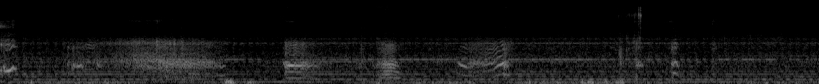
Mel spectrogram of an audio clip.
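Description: A young infant cooing and making short, soft vocal sounds, a few brief calls that bend up and down in pitch, with a breathy stretch between them. A steady low hum runs underneath.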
